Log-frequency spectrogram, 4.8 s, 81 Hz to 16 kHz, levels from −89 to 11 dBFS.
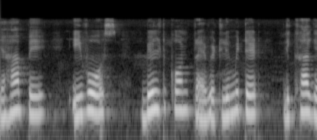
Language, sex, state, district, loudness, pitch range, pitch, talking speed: Hindi, female, Odisha, Malkangiri, -16 LUFS, 210-240 Hz, 225 Hz, 100 wpm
